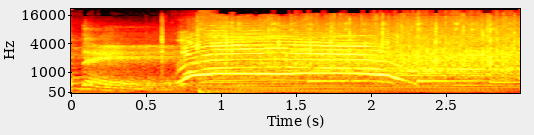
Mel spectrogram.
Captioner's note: cheering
